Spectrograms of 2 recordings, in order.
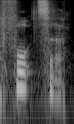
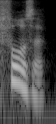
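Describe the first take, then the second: First: The word is said with a more foreign pronunciation. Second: The word is said with a plain English pronunciation. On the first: The speaker calls it right. "as I should be saying" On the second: The speaker calls it wrong. "I'm too common. I'm a common English guy"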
